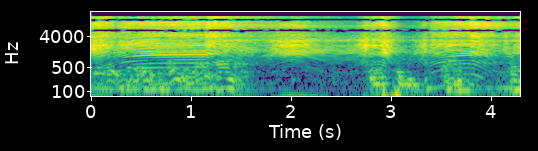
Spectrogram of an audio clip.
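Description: Electric podiatry nail drill with a sanding band grinding down a thickened toenail. Its motor whine keeps sweeping up and down in pitch as the band bears on the nail and eases off.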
